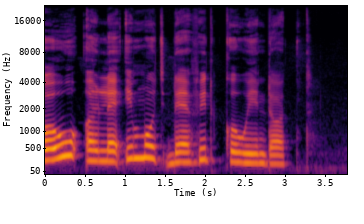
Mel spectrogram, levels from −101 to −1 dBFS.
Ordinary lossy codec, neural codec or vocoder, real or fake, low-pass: none; none; real; none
